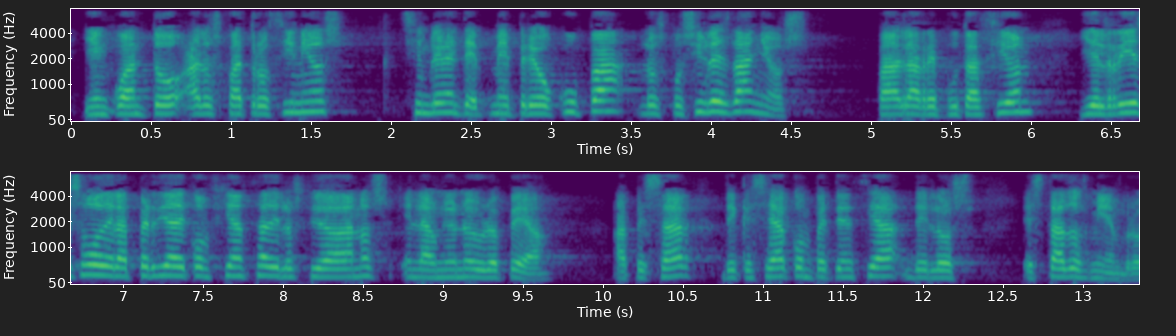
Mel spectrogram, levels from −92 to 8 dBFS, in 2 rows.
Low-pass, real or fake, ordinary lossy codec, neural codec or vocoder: 7.2 kHz; real; MP3, 48 kbps; none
